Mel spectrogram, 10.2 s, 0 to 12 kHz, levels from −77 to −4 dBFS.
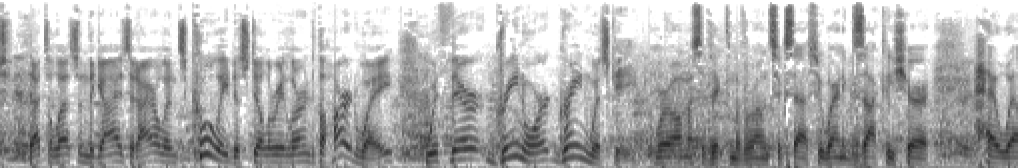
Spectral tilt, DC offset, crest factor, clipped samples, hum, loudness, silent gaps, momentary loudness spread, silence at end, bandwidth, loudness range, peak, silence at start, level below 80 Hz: -3 dB/octave; 0.2%; 18 dB; under 0.1%; none; -22 LUFS; none; 6 LU; 0 s; 11.5 kHz; 3 LU; -4 dBFS; 0 s; -46 dBFS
